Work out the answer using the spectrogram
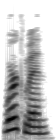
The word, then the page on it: workmen: British English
